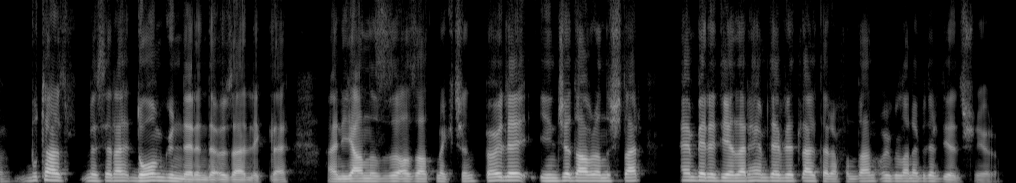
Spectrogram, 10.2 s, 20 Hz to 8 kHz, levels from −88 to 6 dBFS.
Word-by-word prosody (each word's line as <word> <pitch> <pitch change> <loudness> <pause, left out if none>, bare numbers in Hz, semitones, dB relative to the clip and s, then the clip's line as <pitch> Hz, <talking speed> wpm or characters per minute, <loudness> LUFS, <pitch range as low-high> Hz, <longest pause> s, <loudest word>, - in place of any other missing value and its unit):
bu 130 +9 -9
tarz 155 -2 +3 0.2
mesela 135 0 -1
doğum 140 +2 +5
günlerinde 100 -7 +1
özellikle, 90 -2 -2 0.4
hani, 105 +1 -1
yalnızlığı 115 0 +2
azaltmak 110 0 -1
için 120 +2 -8
böyle 150 +1 +4
ince 135 +2 0
davranışlar 135 +1 +2 0.4
hem 150 0 -1
belediyeler 135 -3 +3
hem 140 -1 -2
devletler 130 -1 +1
tarafından 110 +3 -3
uygulanabilir 120 -1 -3
diye 95 -4 -4
düşünüyorum. 85 0 -14
130 Hz, 125 wpm, -23 LUFS, 110-140 Hz, 0.4 s, doğum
